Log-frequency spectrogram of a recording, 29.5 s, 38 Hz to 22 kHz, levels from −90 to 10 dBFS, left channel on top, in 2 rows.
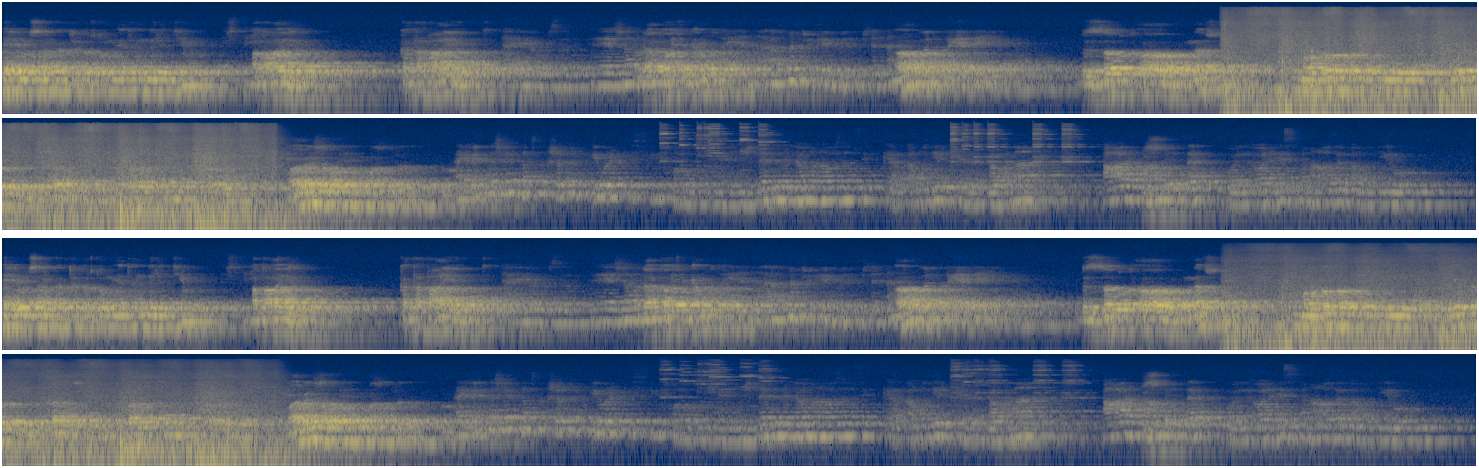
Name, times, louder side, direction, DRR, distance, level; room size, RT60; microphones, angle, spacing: voice 1, 0.0-2.0 2.5-3.0 4.0-4.7 6.3-7.3 8.9-9.4 10.8-12.5 12.9-17.3 17.6-18.9 19.1-19.3 26.1-26.2, equal, 50° right, -4 dB, 2.0 m, -20 dB
voice 2, 2.1-2.8 5.0-10.5 17.0-18.2 18.6-18.9 19.3-23.3 23.6-25.4 25.8-28.8, left 1 dB, ahead, -8 dB, 1.1 m, -34 dB
sound 1, 12.2-17.5, left 2 dB, 75° left, 0.7 m, -28 dB
sound 2, 21.3-22.4 24.2-24.7 25.1-25.5, left 6 dB, 40° left, 1.0 m, -41 dB
8.6 x 8.2 x 2.7 m, 2.4 s
head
